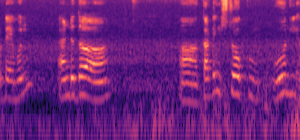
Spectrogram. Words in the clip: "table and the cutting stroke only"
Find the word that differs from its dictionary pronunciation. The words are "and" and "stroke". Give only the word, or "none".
stroke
